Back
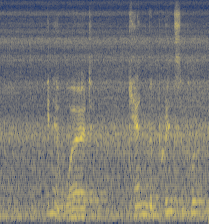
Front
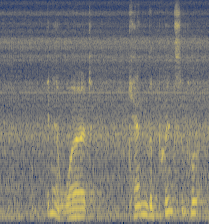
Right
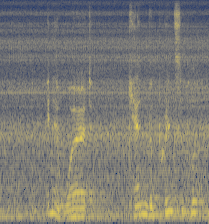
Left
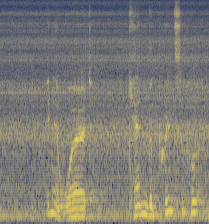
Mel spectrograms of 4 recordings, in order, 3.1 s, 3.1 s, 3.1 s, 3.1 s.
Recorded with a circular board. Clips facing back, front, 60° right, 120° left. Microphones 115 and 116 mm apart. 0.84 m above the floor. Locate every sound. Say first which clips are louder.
0.7 s a man speaking: front 5 dB, left 4 dB; 60° left, 1.1 m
